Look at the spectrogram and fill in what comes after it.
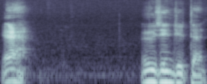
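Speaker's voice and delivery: put-on bent-over elderly man voice. Voicing a hunched old man answering the door: hunched old man voice. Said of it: "Before you stands a hunched over old man".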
